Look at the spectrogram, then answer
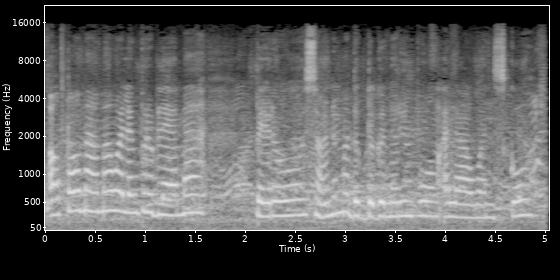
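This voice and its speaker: An actress plays a high-voiced Filipino teenage girl in a radio drama. She is polite yet cheeky and sure of herself, with crowd chatter clearly heard behind her. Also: fairly even intonation, normal speed, lightly acted. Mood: confident, playful. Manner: polite but cheeky, confident. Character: ambitious, cheeky teenage daughter fresh from high school.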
